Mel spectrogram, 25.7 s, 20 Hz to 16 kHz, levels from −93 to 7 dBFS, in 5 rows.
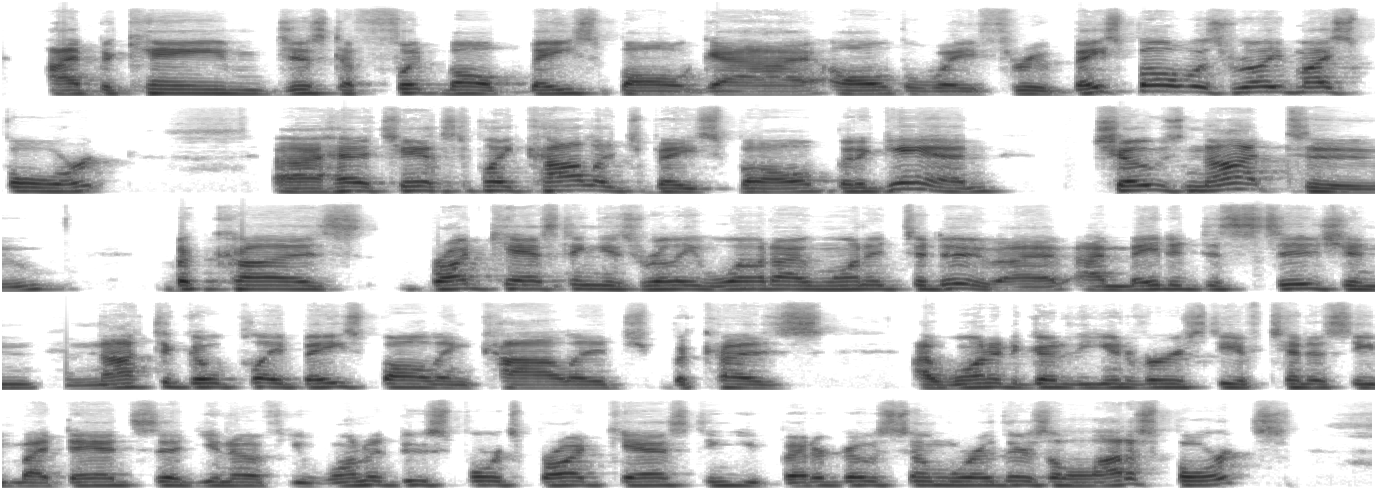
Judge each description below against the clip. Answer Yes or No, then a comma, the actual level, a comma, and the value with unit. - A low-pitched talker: No, medium, 145 Hz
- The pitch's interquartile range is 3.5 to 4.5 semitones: No, average, 2.9 semitones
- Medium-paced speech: Yes, average, 190 wpm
